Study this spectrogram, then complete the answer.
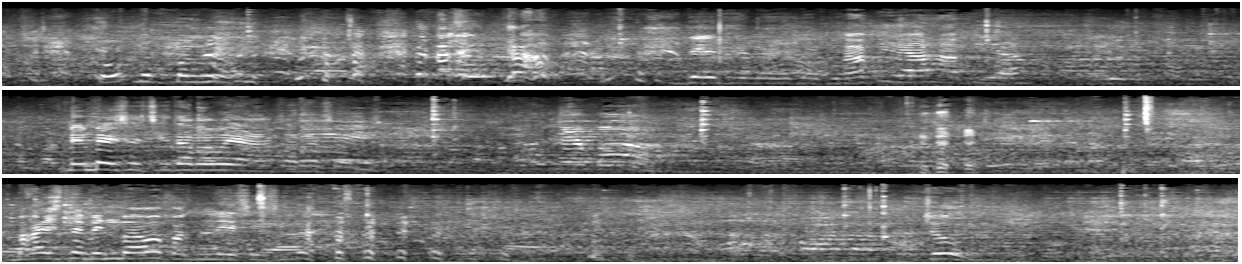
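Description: A hubbub of voices fills a busy room.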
